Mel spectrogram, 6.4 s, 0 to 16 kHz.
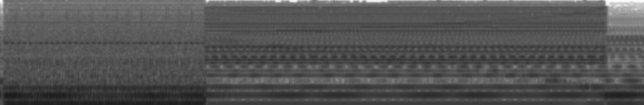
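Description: Black MIDI playback of a synthesized piano soundfont (Casio LK-300TV): for about two seconds a dense, noisy cluster of countless simultaneous notes, then it switches abruptly to a huge sustained chord of many steady held tones.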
